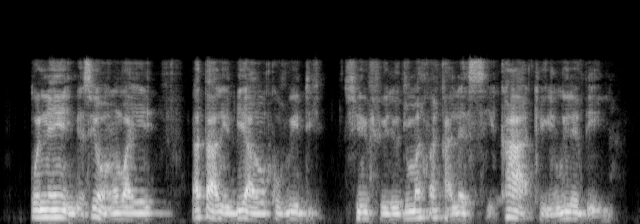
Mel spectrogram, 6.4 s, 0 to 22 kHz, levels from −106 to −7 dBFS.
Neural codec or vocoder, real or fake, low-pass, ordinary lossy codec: codec, 16 kHz, 4.8 kbps, FACodec; fake; 7.2 kHz; Opus, 64 kbps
